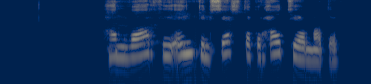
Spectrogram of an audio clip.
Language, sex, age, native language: Icelandic, female, 30-39, Icelandic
